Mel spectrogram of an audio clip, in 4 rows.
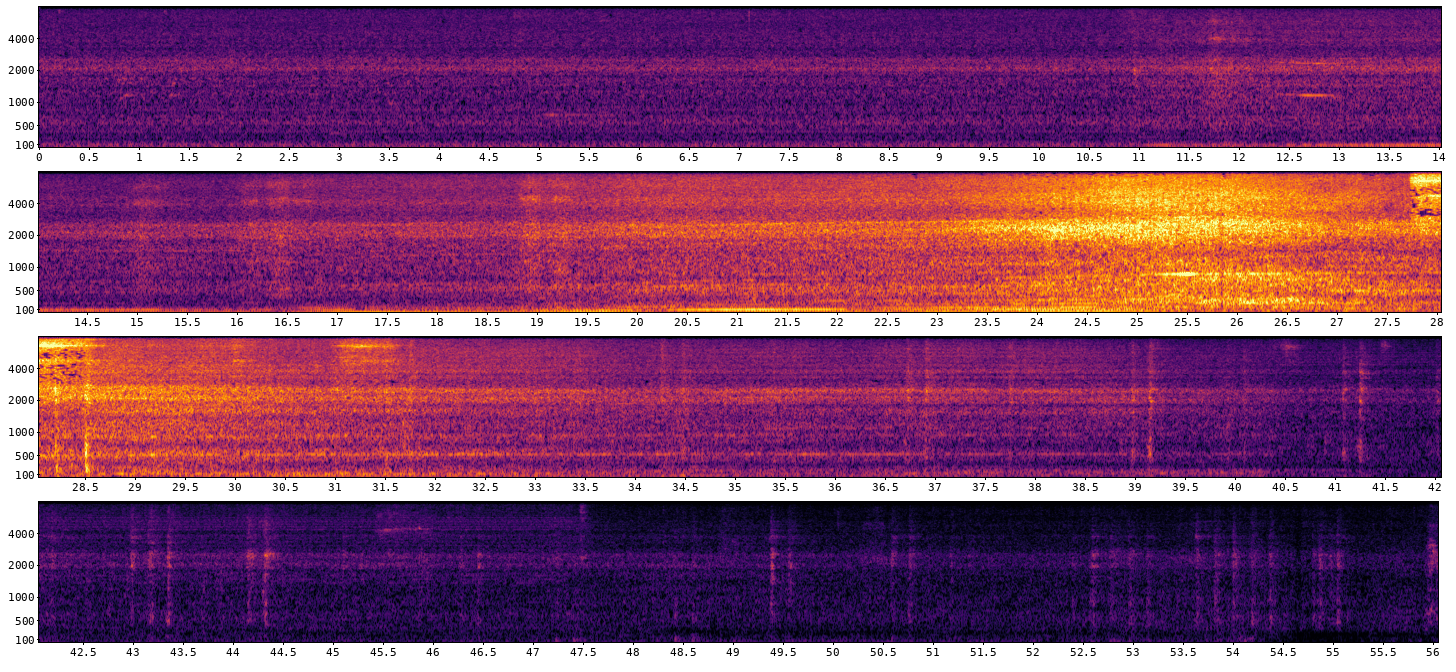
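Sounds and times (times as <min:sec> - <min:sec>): diesel train engine passing: 0:00.0 - 0:56.0
train wheel noise: 0:01.6 - 0:56.0.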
